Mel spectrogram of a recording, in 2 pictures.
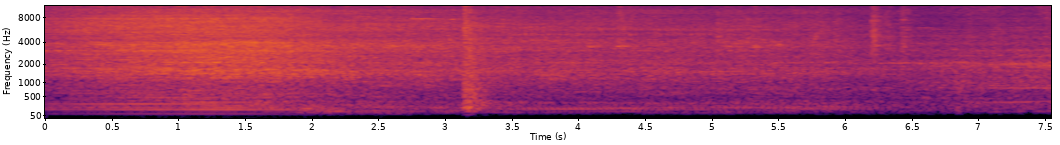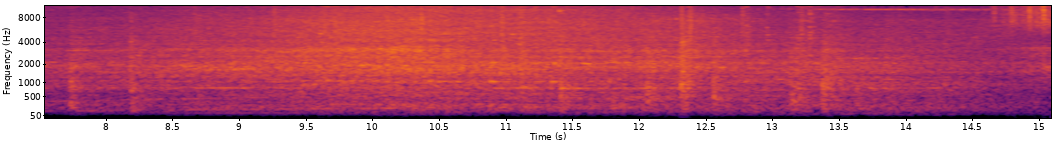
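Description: Street traffic with a streetcar running on its rails: a steady engine hum near the start, then a continuous rumble broken by a few sharp clicks and knocks.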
